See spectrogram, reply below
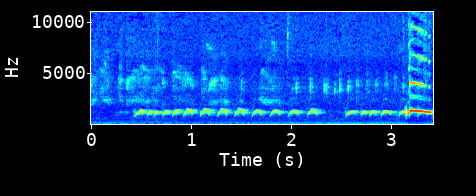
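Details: Local zebra dove, loud and clear-voiced, calling a male to sing. A fast, even string of about fifteen rolling coos pauses briefly, restarts, and ends in one loud, high, drawn-out note.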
